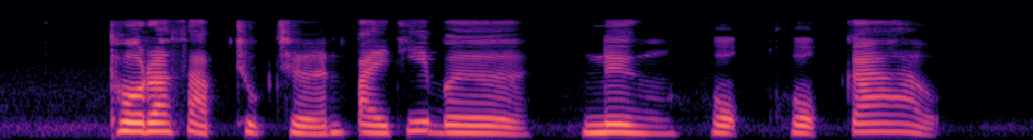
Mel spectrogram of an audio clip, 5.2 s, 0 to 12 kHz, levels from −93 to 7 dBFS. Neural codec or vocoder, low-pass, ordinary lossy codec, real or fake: none; 7.2 kHz; none; real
